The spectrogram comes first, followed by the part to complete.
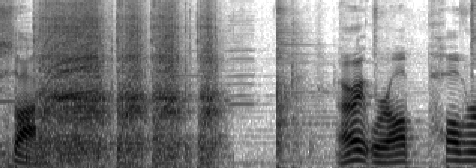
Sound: whirring

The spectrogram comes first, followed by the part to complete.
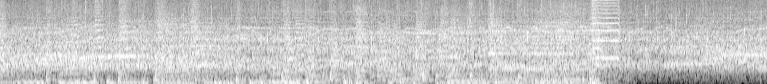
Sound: cheers and applause

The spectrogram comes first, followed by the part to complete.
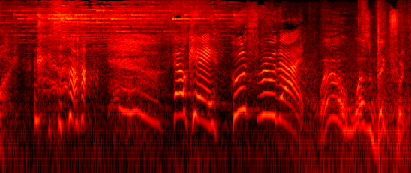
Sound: gasps and laughs

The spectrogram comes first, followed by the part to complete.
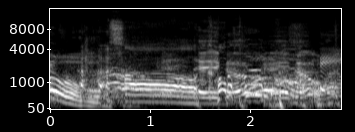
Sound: laughter, surprise

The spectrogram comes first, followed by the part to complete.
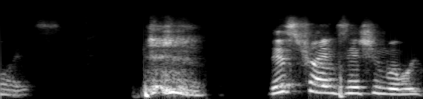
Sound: clearing throat

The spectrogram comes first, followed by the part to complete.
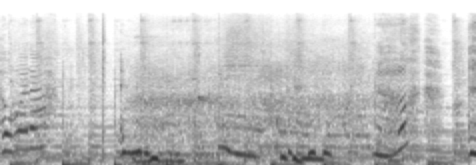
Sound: chuckles, babbles; chuckles softly; grunting nervously; chuckles

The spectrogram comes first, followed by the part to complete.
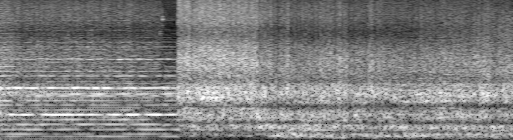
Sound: thunder crashing

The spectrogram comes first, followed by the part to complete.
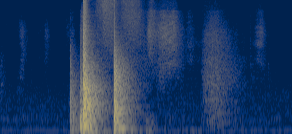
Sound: plywood thudding

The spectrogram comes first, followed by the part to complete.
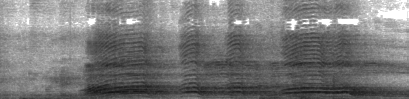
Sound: AAAH! Aaah aah aAAahWOah!

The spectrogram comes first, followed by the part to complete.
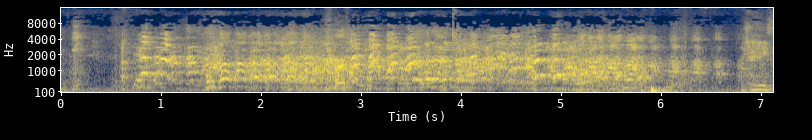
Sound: laughter

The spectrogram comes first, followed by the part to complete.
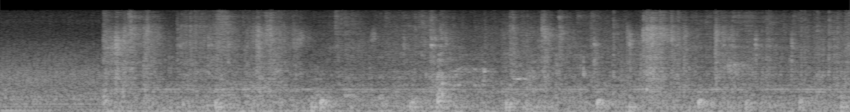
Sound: trolley rattling

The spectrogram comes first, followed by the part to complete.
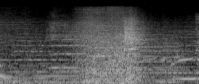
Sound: crash into car

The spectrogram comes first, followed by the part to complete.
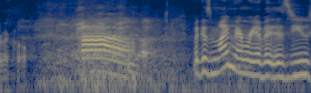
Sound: audience laughing

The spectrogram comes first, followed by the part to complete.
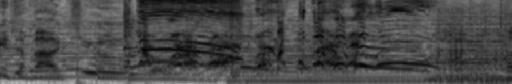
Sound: barking

